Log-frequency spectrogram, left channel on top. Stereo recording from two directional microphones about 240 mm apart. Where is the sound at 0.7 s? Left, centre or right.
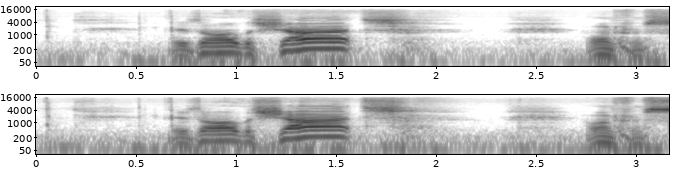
Right.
